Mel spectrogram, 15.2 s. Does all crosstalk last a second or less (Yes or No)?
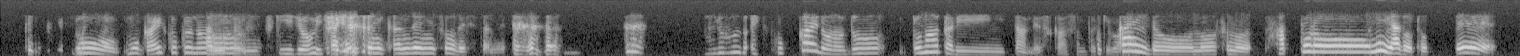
Yes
